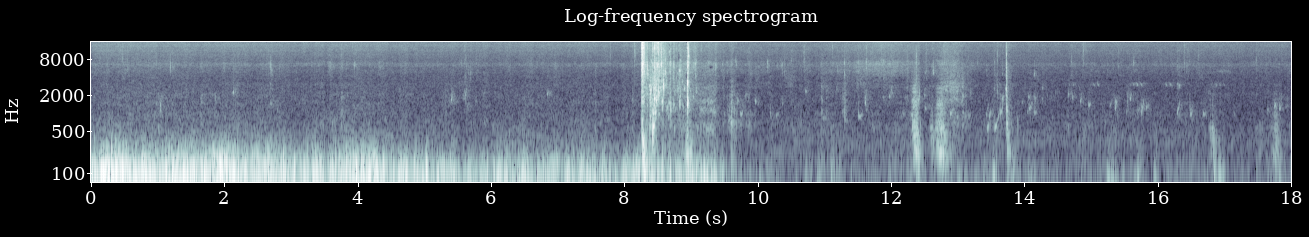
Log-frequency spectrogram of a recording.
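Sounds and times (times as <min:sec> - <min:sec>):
net hauled over boat side: 0:08.1 - 0:18.0
water splashing and dripping: 0:08.3 - 0:11.7, 0:12.4 - 0:16.9.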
